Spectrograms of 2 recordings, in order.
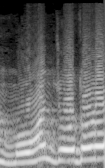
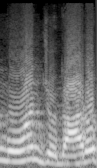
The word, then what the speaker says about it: मोहनजोदड़ो: अब मोहनजोदड़ो भी प्रोनाउंसिएशन सही है और मोहनजोदारो प्रोनाउंसिएशन भी सही है, क्योंकि ये डिफरेंस आ जाता है हिंदी और इंग्लिश का।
